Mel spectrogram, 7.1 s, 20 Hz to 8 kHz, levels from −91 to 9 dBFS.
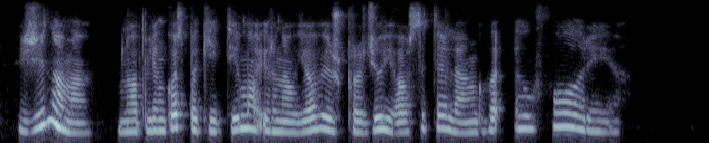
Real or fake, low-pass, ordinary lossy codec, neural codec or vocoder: real; 7.2 kHz; Opus, 16 kbps; none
